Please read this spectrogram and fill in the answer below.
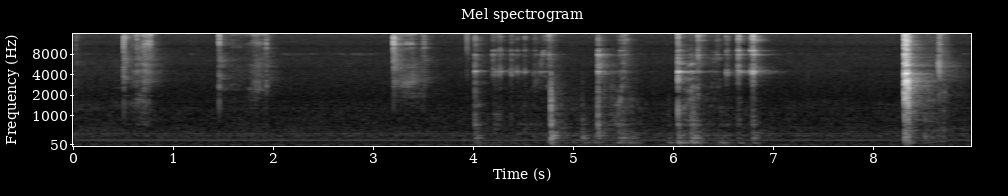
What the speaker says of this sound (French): je vais gratter le fond de ma cuillère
